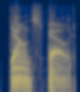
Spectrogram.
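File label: "downspout", American English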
